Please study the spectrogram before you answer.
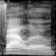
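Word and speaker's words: Vallot: It's Vallow, the T is silent.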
